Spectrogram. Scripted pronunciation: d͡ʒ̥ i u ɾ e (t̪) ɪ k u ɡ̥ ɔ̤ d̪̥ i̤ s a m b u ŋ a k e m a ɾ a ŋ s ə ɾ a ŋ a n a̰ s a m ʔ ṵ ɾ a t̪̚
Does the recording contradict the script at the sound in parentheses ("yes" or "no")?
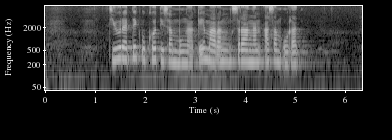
no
